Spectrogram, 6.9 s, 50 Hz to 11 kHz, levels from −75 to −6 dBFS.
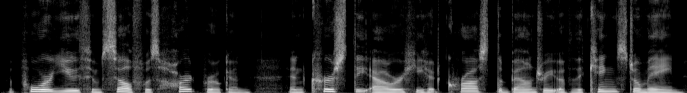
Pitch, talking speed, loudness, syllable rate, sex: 180 Hz, 175 wpm, -18 LUFS, 4.3 syllables/s, female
